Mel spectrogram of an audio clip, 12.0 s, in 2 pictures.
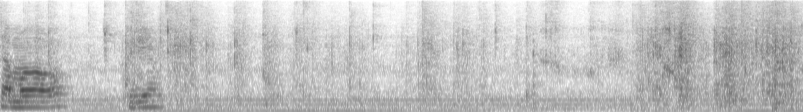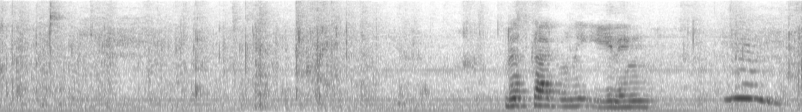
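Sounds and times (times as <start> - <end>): faint steady hum: 0.0 - 12.0
chewing crunchy snacks: 0.6 - 9.8.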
